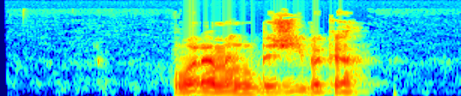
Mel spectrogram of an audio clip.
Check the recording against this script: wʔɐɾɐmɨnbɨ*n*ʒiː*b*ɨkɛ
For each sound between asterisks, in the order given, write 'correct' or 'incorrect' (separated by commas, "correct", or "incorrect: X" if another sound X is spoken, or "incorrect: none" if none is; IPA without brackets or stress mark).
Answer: incorrect: none, correct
